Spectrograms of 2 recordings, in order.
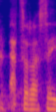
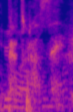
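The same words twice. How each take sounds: First: Whispering. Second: Said in the usual way. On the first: Real, not acted. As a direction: breathe it with no voice. Repeats the line, then whispers.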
